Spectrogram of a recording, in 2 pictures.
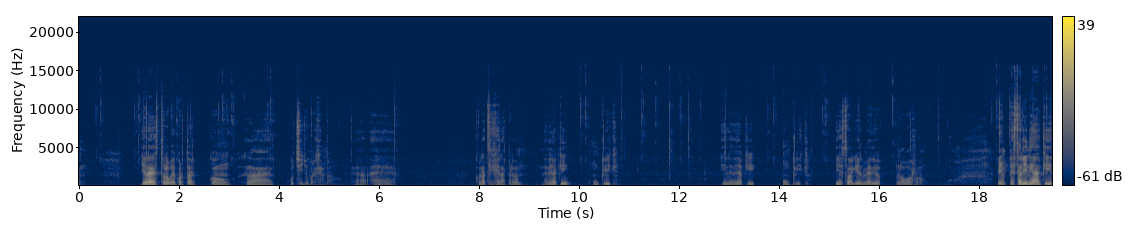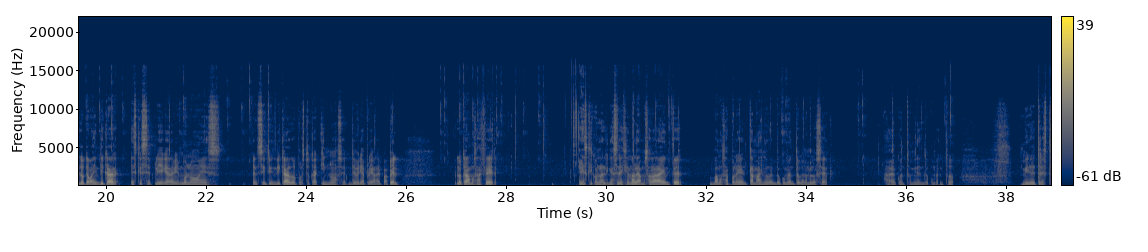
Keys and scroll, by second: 5.1 k, 6.3 c, 11.0 space, 14.6 v, 17.1 BackSpace, 19.2 space, 22.1 space, 26.3 z, 28.3 space, 29.6 v, 31.3 Return.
